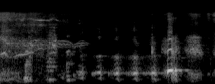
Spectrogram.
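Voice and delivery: high, breathless, almost crying laughter. Real, not acted. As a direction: laugh till you can barely breathe. Laughing hard at the story.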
